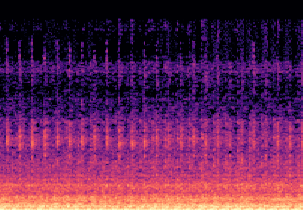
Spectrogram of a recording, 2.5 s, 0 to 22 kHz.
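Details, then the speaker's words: Royal Enfield Bullet 500 B5 single-cylinder, after rebuild and rocker covers refitted, warm idle after 10–15 minutes running: light regular tappet tick over engine thump, quiet when stone cold; screwdriver locates it worst on the extremely warm pushrod, whose end is worn eye-shaped; parts to be ordered. "it's slightly better than it was but put a screw driver to it it sounds the worst on this push rod which was the one that was extremely warm"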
